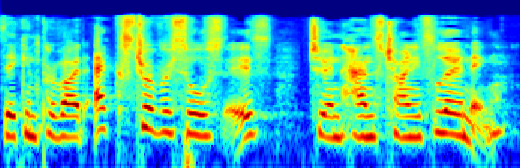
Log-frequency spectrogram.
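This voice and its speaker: Young woman from Hong Kong, higher voice, measured formal delivery, committee hearing. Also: little pitch movement, low-quality recording. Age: young adult. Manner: measured, formal, reads from notes. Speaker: student deputation speaker. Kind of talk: prepared testimony at a hearing. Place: legislative committee meeting room.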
